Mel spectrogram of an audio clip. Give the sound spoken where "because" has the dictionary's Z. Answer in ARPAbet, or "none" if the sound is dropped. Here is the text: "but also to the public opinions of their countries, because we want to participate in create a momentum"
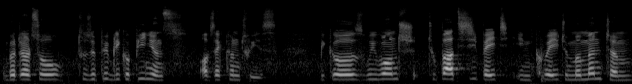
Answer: Z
